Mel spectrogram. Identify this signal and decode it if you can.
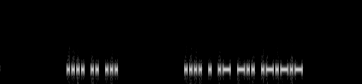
Morse code, heard as a keyed tone, about 46 wpm, 700 Hz. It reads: HIS HEAD.
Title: 4x Word-Spacing - Sentences from Top 300 Words - 50wpm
